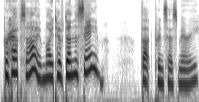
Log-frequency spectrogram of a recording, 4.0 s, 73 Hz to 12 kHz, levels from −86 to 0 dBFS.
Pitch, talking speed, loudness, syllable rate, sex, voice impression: 260 Hz, 150 wpm, -19 LUFS, 4.1 syllables/s, female, feminine, adult-like, slightly relaxed, bright, soft, calm, friendly, reassuring, elegant, kind, modest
